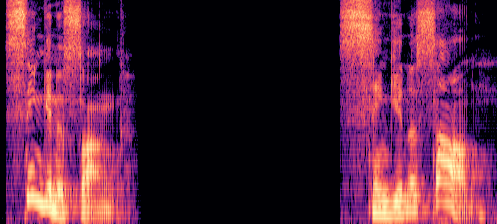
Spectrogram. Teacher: On ne va pas prononcer le ga à la fin du mot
